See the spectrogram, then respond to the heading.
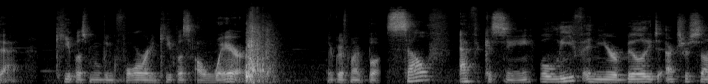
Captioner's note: whack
